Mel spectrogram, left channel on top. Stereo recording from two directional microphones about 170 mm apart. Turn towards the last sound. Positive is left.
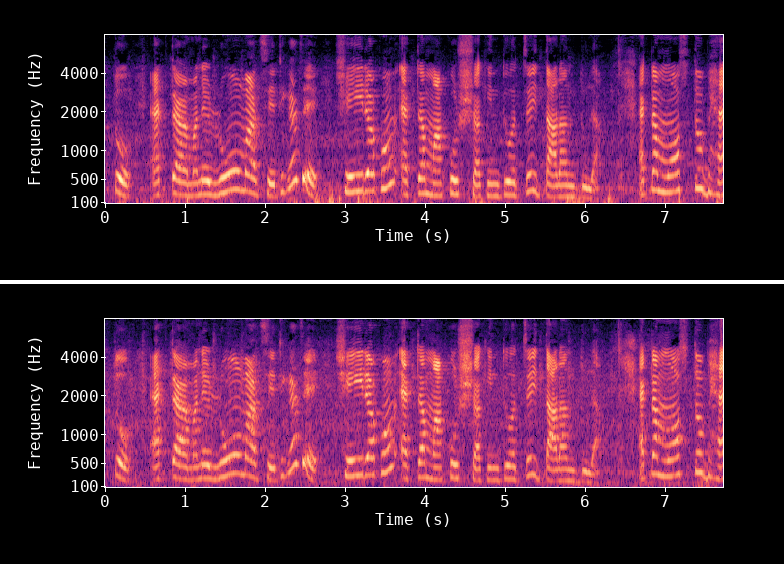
turn(degrees=45)  # may be behind; listen again after turning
